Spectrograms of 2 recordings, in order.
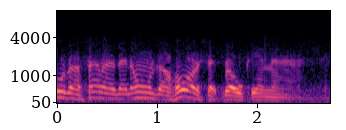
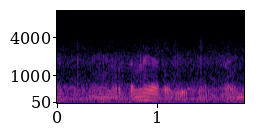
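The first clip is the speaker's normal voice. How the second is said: much softer, lower exasperated aside; hushed aside; 5 semitones lower, 11 dB quieter than usual. Acted. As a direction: scold a partner so the caller can't hear. Hissed aside during phone call.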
